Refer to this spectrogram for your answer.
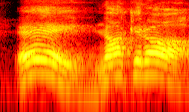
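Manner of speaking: acted very slow, drawn-out call. Retelling how the tower guard called out during a fight, imitating the tower guard. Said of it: "the tower was like".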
